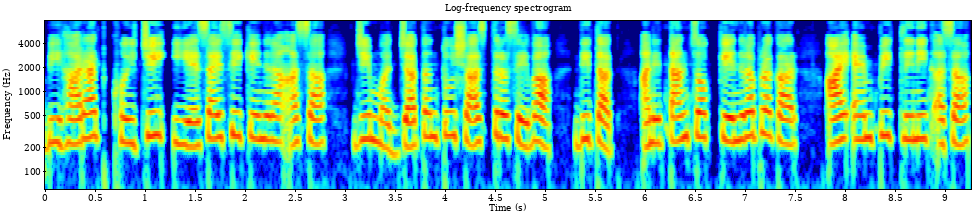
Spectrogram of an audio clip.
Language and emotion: Goan Konkani, neutral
